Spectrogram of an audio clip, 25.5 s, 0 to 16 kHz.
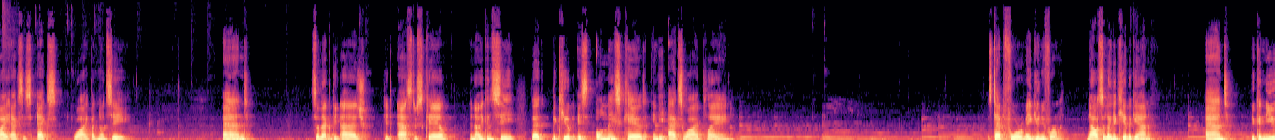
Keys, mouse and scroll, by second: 0.7 click, 1.4 click, 1.9 click, 7.2 click, 8.6 s, 18.2 ctrl+z, 22.6 click.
